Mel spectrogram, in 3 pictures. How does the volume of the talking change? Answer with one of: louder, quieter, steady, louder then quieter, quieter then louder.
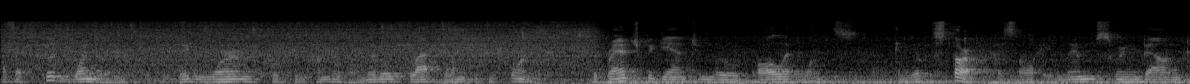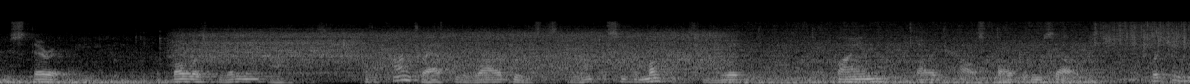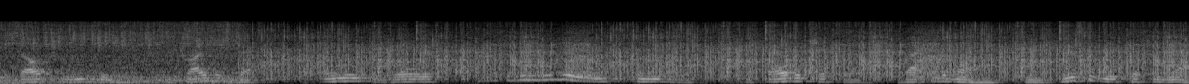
steady.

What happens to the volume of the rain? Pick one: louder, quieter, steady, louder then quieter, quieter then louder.
louder.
